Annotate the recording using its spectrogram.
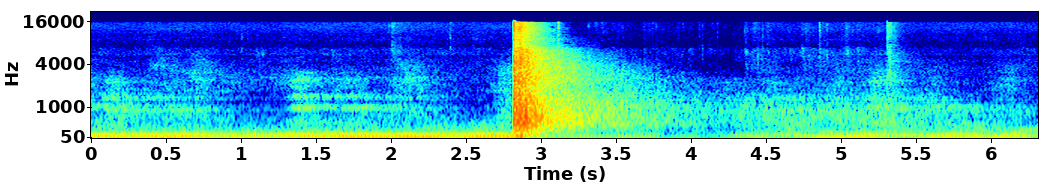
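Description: A single gunshot from a Taurus 605 snub-nose .357 Magnum revolver, a sharp report a little under three seconds in that echoes and dies away over about a second.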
